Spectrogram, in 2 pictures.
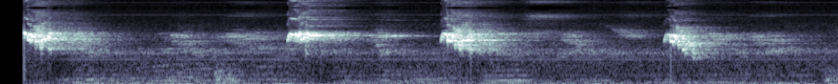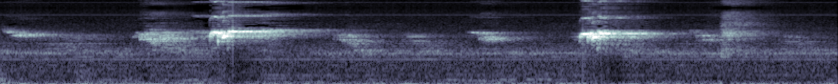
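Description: A budgerigar warbles in high chattering bursts, each a second or so of rapid twittering, starting again roughly every one to two seconds.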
